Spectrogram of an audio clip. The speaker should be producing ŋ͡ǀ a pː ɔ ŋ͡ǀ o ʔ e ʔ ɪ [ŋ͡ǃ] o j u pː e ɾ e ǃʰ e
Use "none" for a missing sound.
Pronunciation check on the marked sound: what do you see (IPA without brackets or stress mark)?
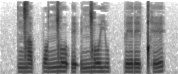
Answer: ŋ͡ǀ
